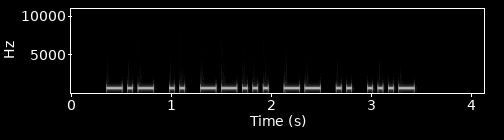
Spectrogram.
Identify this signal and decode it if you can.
Morse code, heard as a keyed tone, about 23 wpm, 700 Hz. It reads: KI7MIV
